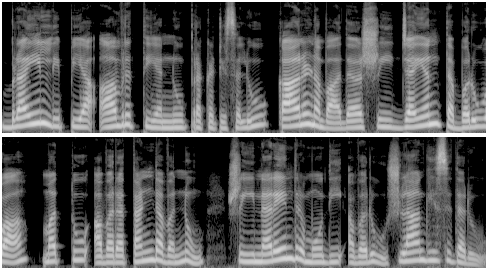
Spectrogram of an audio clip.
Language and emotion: Kannada, neutral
